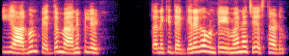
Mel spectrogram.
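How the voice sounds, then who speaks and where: Expressive woman storyteller, lo-fi sound. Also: a little high, moderate pace. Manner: expressive, switches between narration and character voices. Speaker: audio story narrator. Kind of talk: scripted storytelling narration.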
